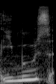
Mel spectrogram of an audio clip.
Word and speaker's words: emu: we have got the emo in here with the baby Emos how cool is that uh emus I should say emu they pronounced the u a little bit more so you can see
